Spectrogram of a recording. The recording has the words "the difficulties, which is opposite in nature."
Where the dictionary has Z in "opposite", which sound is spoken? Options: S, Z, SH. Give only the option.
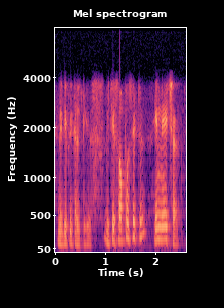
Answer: S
